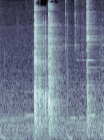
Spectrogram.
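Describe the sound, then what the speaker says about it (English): A utensil stirs shrimp sauce with lemon juice in a dish, giving three short clinks and scrapes against the dish, close and fairly clear, with quiet gaps between them. "Give that a stir."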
